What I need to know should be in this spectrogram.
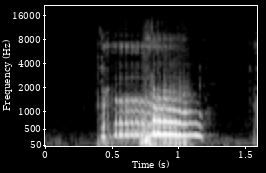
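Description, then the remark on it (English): A cat purrs in one rumbling, pulsing stretch of just under a second, then a brief second purr begins at the very end, with no talking. “Birds are chirping. Pussycats purring.”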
